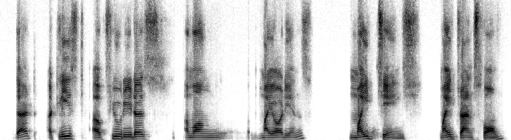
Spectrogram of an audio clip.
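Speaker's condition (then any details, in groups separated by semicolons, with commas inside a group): No condition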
